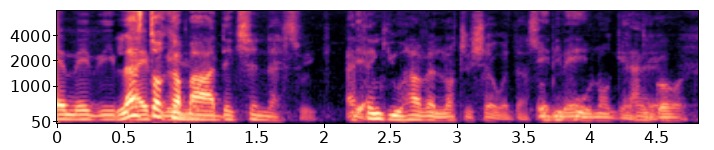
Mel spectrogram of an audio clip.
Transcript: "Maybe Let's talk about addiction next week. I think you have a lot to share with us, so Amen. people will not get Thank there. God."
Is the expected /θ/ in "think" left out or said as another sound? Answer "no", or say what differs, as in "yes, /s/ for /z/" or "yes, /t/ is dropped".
no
